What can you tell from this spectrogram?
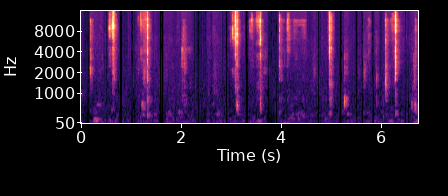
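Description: Faint paper and adhesive-backing crackles as a sticker's backing is peeled off and the paper is pressed onto a notebook page by hand, in a scattered series of short scratchy rustles.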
